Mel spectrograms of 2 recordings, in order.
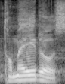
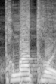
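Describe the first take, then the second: First: It is said in an American accent. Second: It is said in a British accent. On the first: This was thought to be the proper way. "이렇게 해줘야 되고" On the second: This was thought to sound unsophisticated. "이렇게 하면 촌스러운 건 줄 알았어요"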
